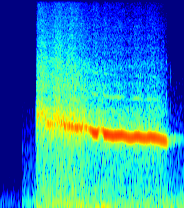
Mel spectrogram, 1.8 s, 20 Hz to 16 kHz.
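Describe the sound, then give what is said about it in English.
A person standing about 5 feet back from a telephone whistles one loud, sustained note that glides slightly downward over about a second and a half, with no talking. “Now, whistle.”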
